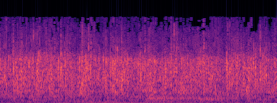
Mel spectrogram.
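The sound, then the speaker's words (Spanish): Applause in a music venue after a trumpet performance on stage, a dense, steady patter of clapping that stays even in loudness for about three seconds, with no voices. “Aplaude.”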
